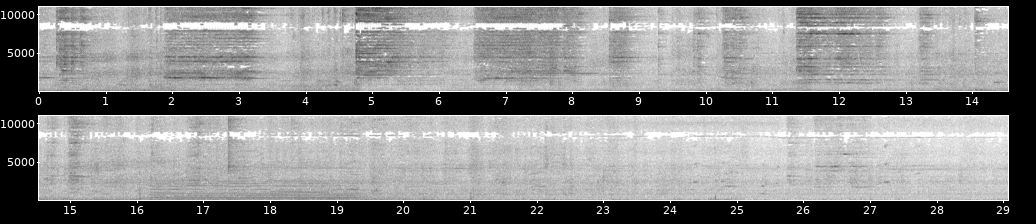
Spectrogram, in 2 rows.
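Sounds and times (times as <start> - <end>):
wheels squealing: 0.0 - 9.0
freight train rolling on rails: 0.0 - 29.0
multi-chime train horn: 1.9 - 5.4, 16.2 - 19.6.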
